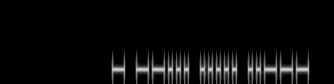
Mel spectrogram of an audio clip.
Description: Morse code, heard as a keyed tone, about 30 wpm, 700 Hz. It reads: T752
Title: Numbers - Contest Style - 4-Digit 30wpm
